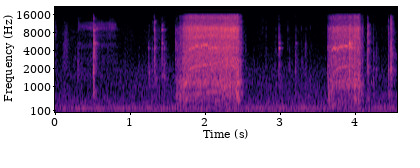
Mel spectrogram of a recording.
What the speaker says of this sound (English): you have to countersink these a bit to be able to get your nuts on the end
